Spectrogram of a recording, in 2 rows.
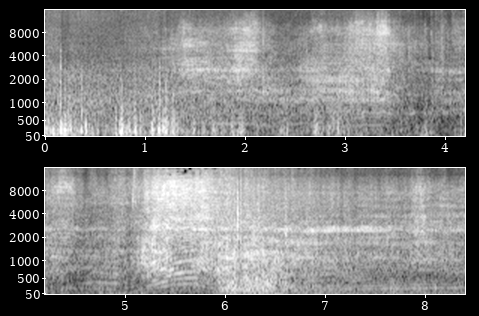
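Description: Yamaha DT 125 two-stroke single-cylinder dirt bike engine running under throttle, its revs swelling and falling away about five seconds in, then holding steadier. Wind buffets the microphone in the first couple of seconds.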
